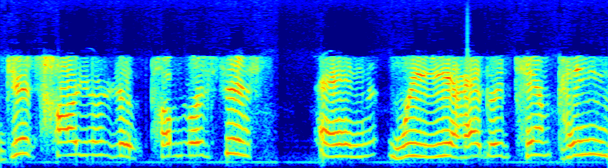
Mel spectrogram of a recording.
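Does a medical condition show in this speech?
Yes: cerebral palsy; causes shaking.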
